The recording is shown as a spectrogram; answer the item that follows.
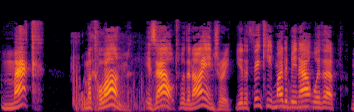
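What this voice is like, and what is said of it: Usual voice. Nothing is said of it.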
